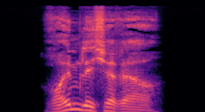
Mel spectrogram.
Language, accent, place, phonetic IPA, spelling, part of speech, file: German, Germany, Berlin, [ˈʁɔɪ̯mlɪçəʁɐ], räumlicherer, adjective, De-räumlicherer.ogg
- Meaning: inflection of räumlich: 1. strong/mixed nominative masculine singular comparative degree 2. strong genitive/dative feminine singular comparative degree 3. strong genitive plural comparative degree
